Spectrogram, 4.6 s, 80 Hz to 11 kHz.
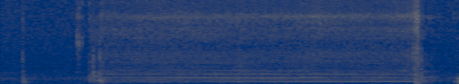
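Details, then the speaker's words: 2006 BMW E87 1 Series rear right window, after fitting a used genuine regulator: a steady, even motor whine through full travel down and back up, with no grinding or clicking. Normal operation after the repair. "And everything works as it should, all the way down, all the way back up."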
